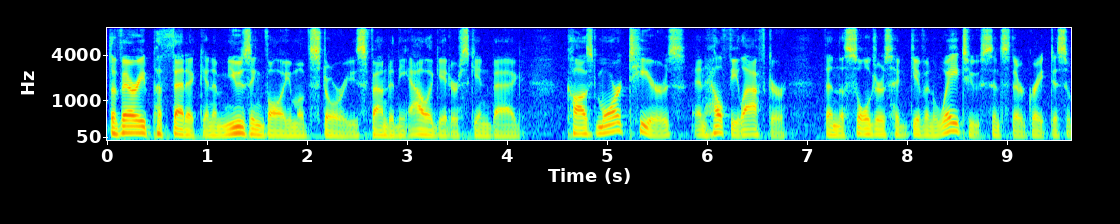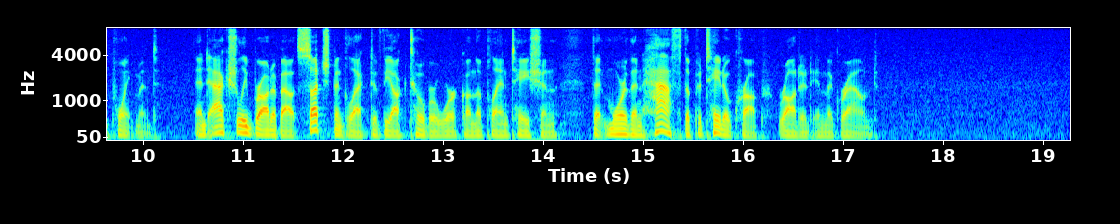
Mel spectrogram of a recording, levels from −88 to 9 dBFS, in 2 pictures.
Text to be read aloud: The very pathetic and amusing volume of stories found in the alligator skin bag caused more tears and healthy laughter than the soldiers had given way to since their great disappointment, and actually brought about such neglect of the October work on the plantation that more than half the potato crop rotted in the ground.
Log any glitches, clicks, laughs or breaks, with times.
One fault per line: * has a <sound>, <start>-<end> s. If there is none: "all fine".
all fine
